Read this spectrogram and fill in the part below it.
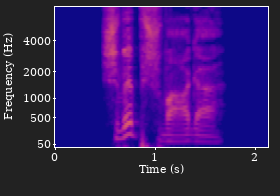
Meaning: co-brother-in-law: the husband of someone's spouse's sister; (hence in the plural) those married to a group of siblings in relation to each other
- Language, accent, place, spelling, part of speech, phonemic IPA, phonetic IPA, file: German, Germany, Berlin, Schwippschwager, noun, /ˈʃvɪpˌʃvaːɡər/, [ˈʃʋɪpˌʃʋaː.ɡɐ], De-Schwippschwager.ogg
